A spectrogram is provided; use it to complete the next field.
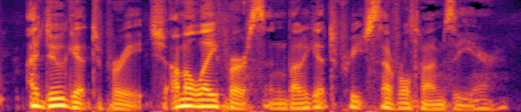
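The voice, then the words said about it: Alabama Southern accent. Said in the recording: “an accent. ... From Alabama.”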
